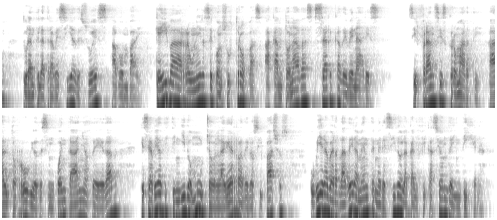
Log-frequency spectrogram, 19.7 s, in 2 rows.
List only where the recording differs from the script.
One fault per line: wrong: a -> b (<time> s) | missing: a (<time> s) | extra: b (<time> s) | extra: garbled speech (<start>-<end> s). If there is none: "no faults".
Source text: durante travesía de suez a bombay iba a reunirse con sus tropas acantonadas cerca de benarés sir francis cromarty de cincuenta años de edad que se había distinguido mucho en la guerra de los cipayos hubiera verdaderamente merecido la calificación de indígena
extra: la (0.8 s)
extra: que (3.1 s)
extra: alto rubio (9.7 s)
